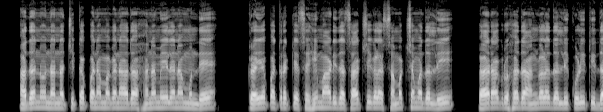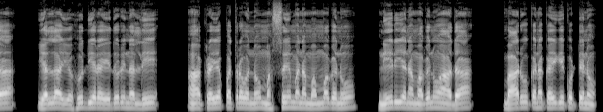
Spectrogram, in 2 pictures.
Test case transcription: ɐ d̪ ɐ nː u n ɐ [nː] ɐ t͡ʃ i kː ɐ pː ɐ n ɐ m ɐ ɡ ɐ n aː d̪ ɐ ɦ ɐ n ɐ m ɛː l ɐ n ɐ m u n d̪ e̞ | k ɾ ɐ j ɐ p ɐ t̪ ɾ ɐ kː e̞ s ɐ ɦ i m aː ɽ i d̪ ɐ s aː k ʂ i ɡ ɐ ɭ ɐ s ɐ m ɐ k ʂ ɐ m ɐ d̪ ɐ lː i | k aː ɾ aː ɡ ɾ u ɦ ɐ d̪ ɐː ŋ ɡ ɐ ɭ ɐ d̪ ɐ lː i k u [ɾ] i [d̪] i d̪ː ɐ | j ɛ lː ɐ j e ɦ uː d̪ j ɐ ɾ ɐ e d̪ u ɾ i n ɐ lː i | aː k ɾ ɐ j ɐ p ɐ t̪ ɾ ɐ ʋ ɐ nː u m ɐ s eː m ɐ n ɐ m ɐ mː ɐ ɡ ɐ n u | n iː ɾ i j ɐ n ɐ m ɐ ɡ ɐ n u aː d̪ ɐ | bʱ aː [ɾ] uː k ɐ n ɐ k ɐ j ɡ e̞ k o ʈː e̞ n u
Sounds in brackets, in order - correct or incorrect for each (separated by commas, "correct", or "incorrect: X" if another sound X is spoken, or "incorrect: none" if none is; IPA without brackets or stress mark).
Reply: correct, incorrect: ɭ, incorrect: t̪, correct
